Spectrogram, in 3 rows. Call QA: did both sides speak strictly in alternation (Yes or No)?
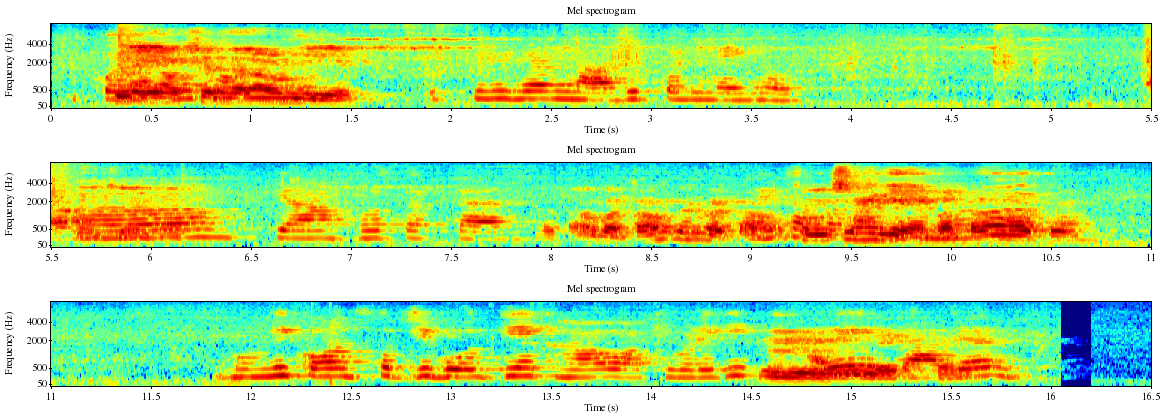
No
